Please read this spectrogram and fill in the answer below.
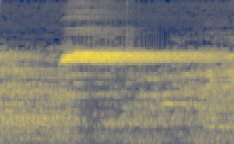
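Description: Referee's whistle blown once: a single high, steady blast of about a second, starting about half a second in.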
